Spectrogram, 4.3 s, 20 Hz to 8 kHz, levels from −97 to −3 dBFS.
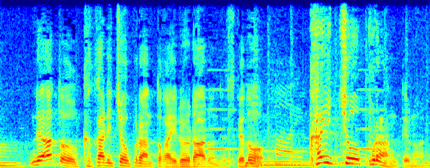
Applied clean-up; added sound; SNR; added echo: none; Fire / Fireworks + Wind instrument, woodwind instrument; 19 dB; none.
